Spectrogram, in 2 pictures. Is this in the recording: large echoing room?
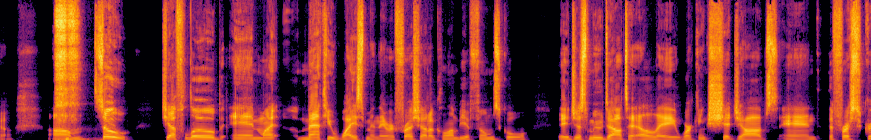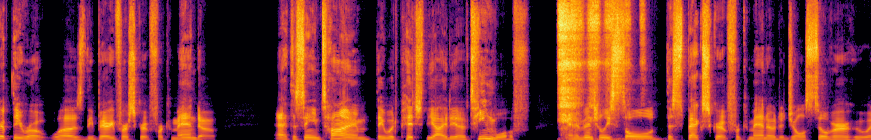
no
